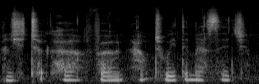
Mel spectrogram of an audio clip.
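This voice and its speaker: A woman tells a story entirely in a breathy, unvoiced whisper. Her delivery is hushed and even, with pitch sitting in an ordinary middle range for a woman. Every word comes out soft and close. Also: normal speed, rough recording. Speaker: narrator. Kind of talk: whispered ASMR story reading.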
